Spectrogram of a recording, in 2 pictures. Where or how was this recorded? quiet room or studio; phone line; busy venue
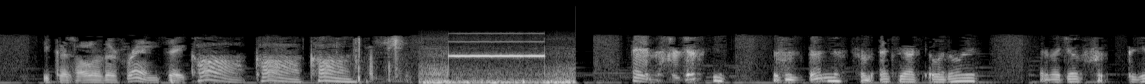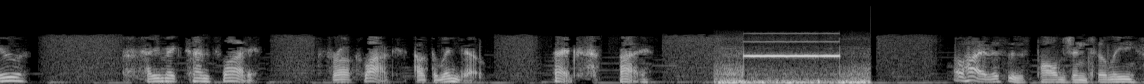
phone line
